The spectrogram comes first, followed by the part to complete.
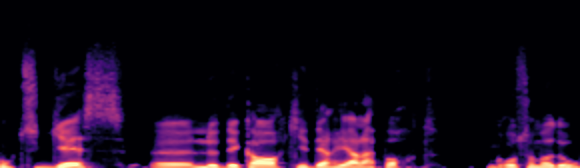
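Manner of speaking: ordinary talk, nothing marked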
